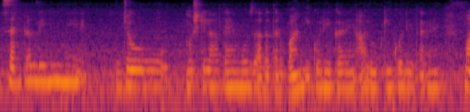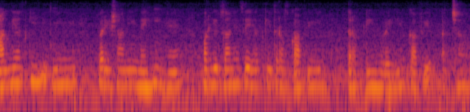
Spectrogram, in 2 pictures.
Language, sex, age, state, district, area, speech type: Urdu, female, 30-45, Delhi, Central Delhi, urban, spontaneous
